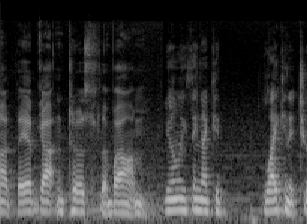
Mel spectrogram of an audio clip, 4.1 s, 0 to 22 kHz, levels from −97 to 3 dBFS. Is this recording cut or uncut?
cut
